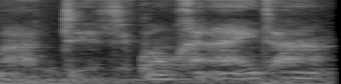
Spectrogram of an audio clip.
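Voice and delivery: soft, breathless, exhausted whisper.

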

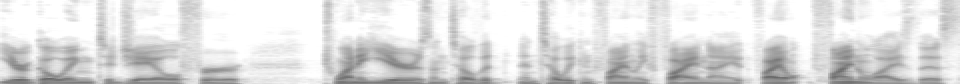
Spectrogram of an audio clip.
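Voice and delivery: usual speaking voice

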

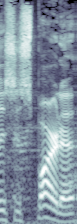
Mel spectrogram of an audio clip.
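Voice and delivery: ordinary delivery

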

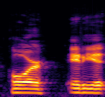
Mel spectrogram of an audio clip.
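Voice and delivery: acted, very bored, flat delivery. Acting out a costumed character insulting people: acting really bored. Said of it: "really bored".

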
